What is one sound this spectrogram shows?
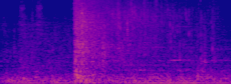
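A gunshot cracks sharply.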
